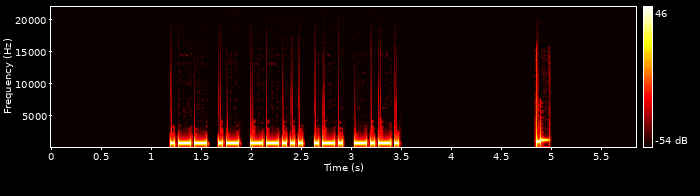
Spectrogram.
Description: Morse code, heard as a keyed tone, about 30 wpm, 700 Hz. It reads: WA7RC
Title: USA Call Signs - 5 Characters - 2x Character Spacing - 30wpm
